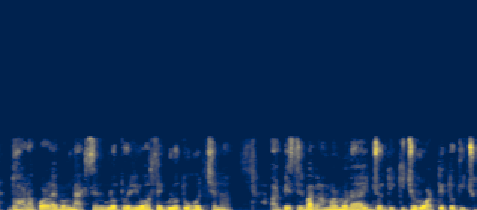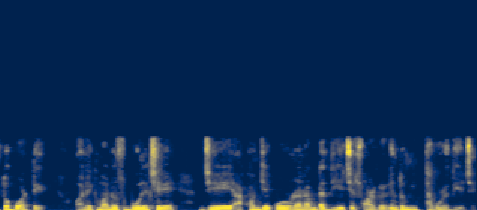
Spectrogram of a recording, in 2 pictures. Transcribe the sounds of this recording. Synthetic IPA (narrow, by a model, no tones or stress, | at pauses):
d̪ʱɔɾapɔɾaeboŋbʱɛksinɡulot̪ojɾiɦaaʃeɡulot̪oɦotːɕʰenaaɾbesiɾbʱaɡamaɾmoneɦɔed͡ʑod̪ikit͡ɕʰuɾɔʈet̪okit͡ɕʰu̥t̪obɔʈḛ | ɔ̰nekmanuʃbolt͡ɕʰe | d͡ʑeɛkʰond͡ʑekoɾonanamʈad̪iet͡ɕʰeʃɔɾkaɾkint̪̬umit̪ʰːakoɾed̪iet͡ɕʰe̥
